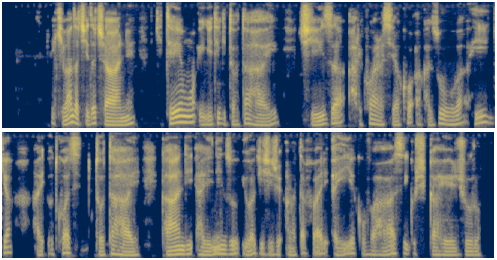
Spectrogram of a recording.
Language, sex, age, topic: Rundi, male, 36-49, education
